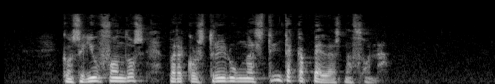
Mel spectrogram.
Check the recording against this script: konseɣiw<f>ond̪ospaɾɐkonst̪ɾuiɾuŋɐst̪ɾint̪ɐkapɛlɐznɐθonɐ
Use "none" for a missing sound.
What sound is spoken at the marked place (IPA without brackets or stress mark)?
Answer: f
